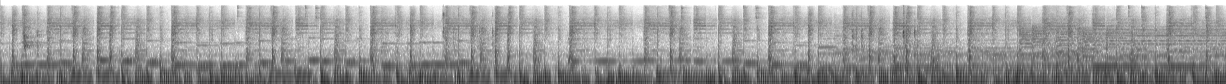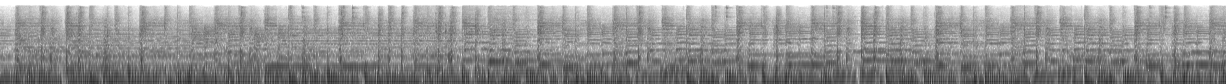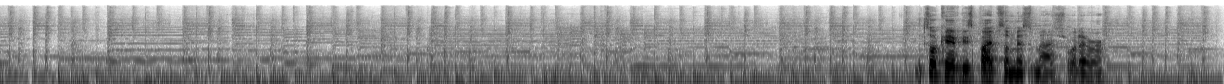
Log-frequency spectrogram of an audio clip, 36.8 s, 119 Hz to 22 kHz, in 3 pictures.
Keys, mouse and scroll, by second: 3.3 click, 3.3 shift+middle click, 4.4 g, 7.5 click, 8.5 g, 12.2 click, 12.9 g, 15.7 click, 16.6 g, 20.6 click, 21.5 g, 24.1-25.2 shift+middle drag, 25.3 scroll down 1, 25.7 middle click, 26.1 shift+middle click, 27.1 middle click, 27.6 shift+middle click, 28.2 Tab, 28.8 middle click, 29.4 shift+middle click, 30.4 KP_Divide, 31.3 shift+middle click, 31.9 middle click, 32.5 shift+middle click, 33.1 middle click, 33.5 scroll up 2, 34.7-35.1 scroll down 1, 35.3-36.7 shift+middle drag.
